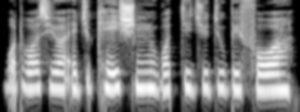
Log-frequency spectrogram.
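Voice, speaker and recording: A woman hosting a podcast, speaking clearly and welcoming listeners before interviewing a guest. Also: mid-range voice, monotone, moderate pace, darkish tone, no echo, clean studio sound. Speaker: podcast host. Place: Vienna.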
